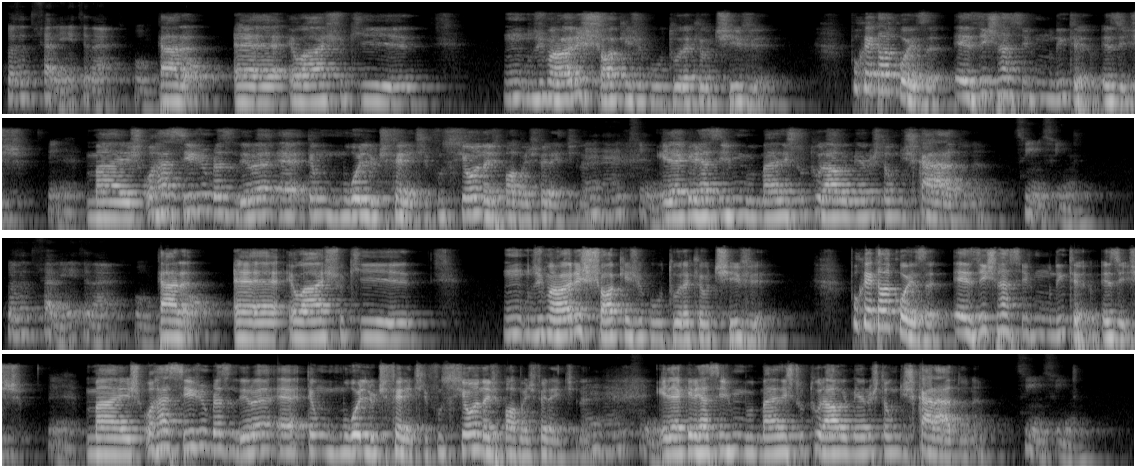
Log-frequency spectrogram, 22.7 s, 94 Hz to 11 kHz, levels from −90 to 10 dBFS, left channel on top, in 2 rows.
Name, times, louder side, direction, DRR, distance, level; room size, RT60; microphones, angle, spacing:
voice 1, 0.1-2.0 11.8-12.1 17.1-18.0 21.5-22.2, equal, 50° left, 1 dB, 0.8 m, -37 dB
voice 2, 1.6-1.9 2.3-4.5 5.0-7.7 8.2-11.5 12.2-17.2 17.6-21.2, right 3 dB, 65° right, 7 dB, 0.4 m, -24 dB
3.1 x 2.3 x 4.2 m, 0.76 s
head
